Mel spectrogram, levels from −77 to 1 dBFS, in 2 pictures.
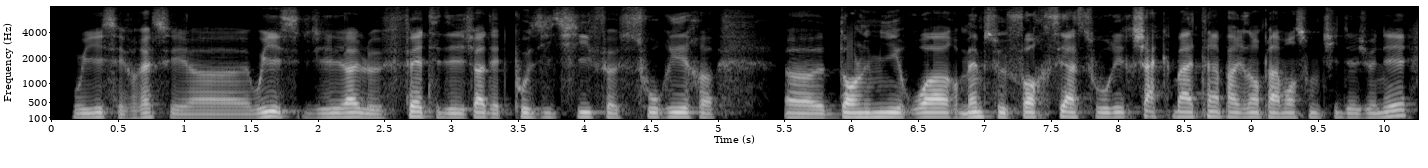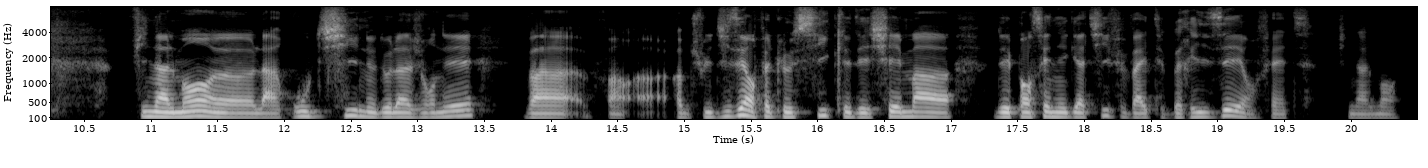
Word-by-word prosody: Oui, 105 +2 -2
c'est 110 - -6
vrai, 95 +5 -2
c'est, 110 -3 -7
heu, 95 0 -4
oui, 120 +4 +3
c'est 130 +1 -7
déjà 110 +3 +1
le 105 -4 -1
fait 125 +5 0
déjà 105 +2 +1
d'être 105 -2 -5
positif, 110 +1 -3
heu, 105 - -3
sourire, 115 +2 -1
heu, 105 - -3 0.8
heu, - - -3
dans 105 +4 +4
le 115 0 +3
miroir, 115 -1 +4
même 120 +3 +4
se 125 -1 0
forcer 120 +3 +2
à 120 - +3
sourire 120 0 -3
chaque - - 0
matin, 125 +1 +1
par 120 -1 0
exemple 115 +1 -1
avant 115 0 +2
son 115 0 -5
petit 105 - -10
déjeuner. 110 +7 -3 0.6
Finalement, 125 +1 +5
heu, 110 -1 +2
la 105 0 +1
routine 130 +2 -1
de 115 +1 0
la 115 -1 +2
journée 120 +8 -2 0.4
va, 105 -1 +1 0.2
enfin - - -5 0.4
comme 110 - -7
tu 100 - -11
le - - -1
disais: 130 +8 +2
«En 145 - +6
fait, 125 +2 -3
le 120 - +2
cycle 140 +1 -1
des 110 -1 -3
schémas 120 0 +2 0.3
des 120 0 +2
pensées 120 +2 +1
négatifs 120 +4 -3
va 105 -1 -2
être 105 -1 -14
brisé», 115 +6 -2
en 100 - -9
fait, 95 0 -14
finalement. 95 -1 -13
115 Hz, 180 wpm, -23 LUFS, 105-120 Hz, 0.8 s, En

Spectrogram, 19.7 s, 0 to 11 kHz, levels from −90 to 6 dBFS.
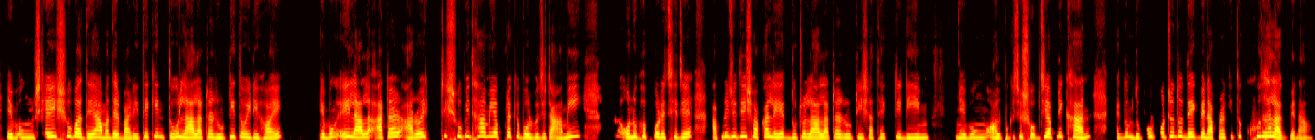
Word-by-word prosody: এবং 255 +2 0 0.3
সেই 310 +1 +2
সুবাদে 305 -6 +2
আমাদের 260 0 +3
বাড়িতে 235 +4 0
কিন্তু 285 -3 -2 0.2
লাল 250 -1 +6
আটার 270 +1 -1
রুটি 240 +5 0
তৈরি 265 -2 +1
হয়। 240 +1 +2 0.7
এবং 270 +3 0 0.2
এই 305 - +4
লাল 265 0 +6 0.2
আটার 305 +4 +2 0.2
আরো 250 +2 +3
একটি 370 - -12
সুবিধা 345 -1 -3
আমি 330 0 -3
আপনাকে 320 +1 -5
বলব 250 -2 +3
যেটা 255 - -1
আমি 270 +6 +1 0.8
অনুভব 285 +2 +2
করেছি 285 -1 +1
যে 275 - +3 0.4
আপনি 290 +4 -4
যদি 315 +1 0 0.2
সকালে 295 -1 +1 0.2
দুটো 260 +2 -2
লাল 235 0 +4
আটার 260 +2 -1
রুটির 245 +1 -2
সাথে 255 0 -6
একটি 275 +4 -7
ডিম 245 0 +2 0.6
এবং 250 +2 -1 0.3
অল্প 240 -3 +1
কিছু 270 +4 -4
সবজি 255 +1 -2
আপনি 310 +3 -5
খান, 265 -4 +4 0.5
একদম 270 +5 -3
দুপুর 245 +6 -1
পর্যন্ত 330 +2 -1 0.2
দেখবেন 290 -1 +1
আপনার 275 +2 -3
কিন্তু 305 +3 -6 0.2
ক্ষুধা 330 -1 +4
লাগবে 220 -2 0
না। - - -5
270 Hz, 155 wpm, -23 LUFS, 245-300 Hz, 0.8 s, লাল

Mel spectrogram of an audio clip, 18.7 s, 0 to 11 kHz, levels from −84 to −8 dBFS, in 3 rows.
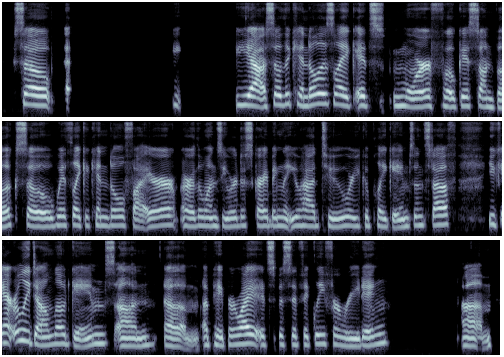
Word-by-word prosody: So, 250 - +6 0.2
eh - - +2 1.3
Ye - - -12 0.7
yeah, 245 -3 +6
so 245 +4 +5
the 265 +1 -4
Kindle 245 -1 -1
is 275 0 +4
like 240 -4 +1
it's 230 -3 +3
more 220 -1 +3
focused 215 0 0
on 200 -1 -3
books, 190 +4 0
so, 190 -3 +2
with, 220 +2 -6
like, 215 -2 -1
a 210 - -10
Kindle 210 0 -5
Fire 205 +3 0
or 200 -2 0
the 205 +2 -8
ones 200 0 -3
you 185 -1 -5
were 195 - -4
describing 205 0 -2
that 190 - -5
you 210 - -5
had 200 -1 -3
too 190 +1 -3
where 210 - -4
you 195 0 -8
could 205 -1 -10
play 195 -3 -5
games 175 +3 -4
and 220 0 -7
stuff, 230 +2 +2 0.4
you 240 - -5
can't 250 +3 +3
really 295 -1 +1
download 225 +1 -1
games 195 +8 -2
on, 180 +3 -1
um, 180 -3 -1
a 200 - -2
Paperwhite, 215 +3 +1
it's 205 - 0
specifically 215 +2 -1
for 215 -2 -4
reading, 185 +7 -3 0.9
um, - - 0
210 Hz, 165 wpm, -23 LUFS, 195-230 Hz, 1.3 s, So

